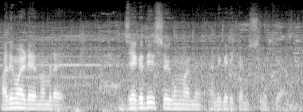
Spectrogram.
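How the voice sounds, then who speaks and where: A man's voice: medium pitch, fast, rough recording. A man introducing his own mimicry video in a friendly, casual way and asking viewers for likes.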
